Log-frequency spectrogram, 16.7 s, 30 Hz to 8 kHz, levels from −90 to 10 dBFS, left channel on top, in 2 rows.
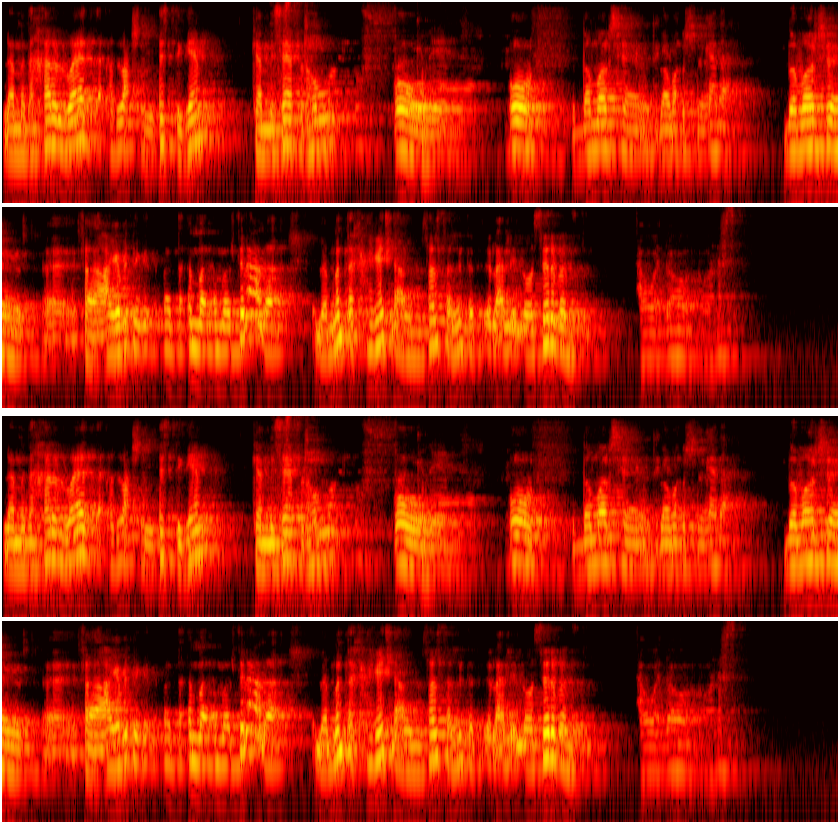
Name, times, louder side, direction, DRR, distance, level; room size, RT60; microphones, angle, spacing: voice 1, 0.0-2.1 2.5-3.3 3.9-4.7 5.1-7.1 7.8-14.1, left 1 dB, 30° left, 4 dB, 1.7 m, -30 dB
voice 2, 2.7-4.5 5.0-5.6 5.9-6.7 7.0-7.3 7.8-8.0 9.4-9.6 14.7-15.7, equal, 45° left, 3 dB, 5.8 m, -45 dB
21.0 x 16.0 x 8.8 m, 0.69 s
head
